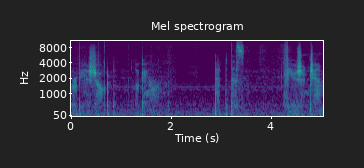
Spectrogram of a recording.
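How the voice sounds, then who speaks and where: Whispering in a calm tone over noticeable background noise. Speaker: ASMR reader. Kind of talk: ASMR bedtime story reading. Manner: soft, calm, cozy.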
